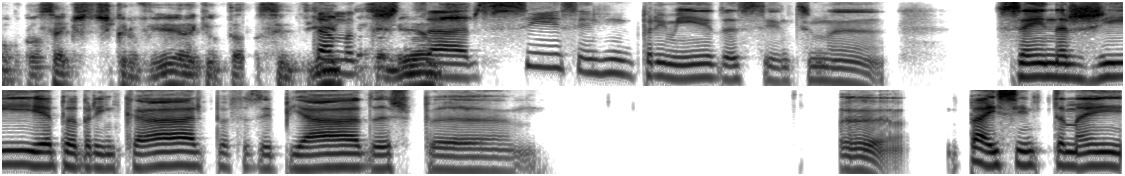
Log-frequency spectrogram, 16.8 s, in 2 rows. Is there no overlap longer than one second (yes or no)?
no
